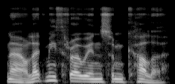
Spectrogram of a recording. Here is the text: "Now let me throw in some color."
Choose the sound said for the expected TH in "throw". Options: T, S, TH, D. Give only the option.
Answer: TH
